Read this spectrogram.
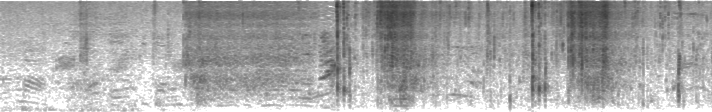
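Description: A hand pump handle clanks as it is worked.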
